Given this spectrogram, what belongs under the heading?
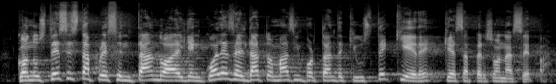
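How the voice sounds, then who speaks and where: Pitched high, a man speaks in an animated tone with ordinary pitch variation. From Ecuador. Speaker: pastor. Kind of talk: sermon. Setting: church service with congregation.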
